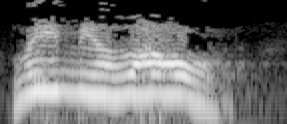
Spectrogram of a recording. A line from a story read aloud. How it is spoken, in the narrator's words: yelled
